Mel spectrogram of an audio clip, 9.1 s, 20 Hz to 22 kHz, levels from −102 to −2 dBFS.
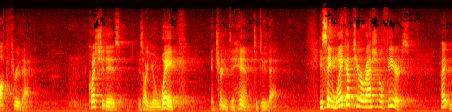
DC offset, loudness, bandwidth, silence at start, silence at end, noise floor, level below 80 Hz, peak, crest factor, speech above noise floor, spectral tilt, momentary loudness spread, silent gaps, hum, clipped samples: under 0.1%; -24 LUFS; 16 kHz; 0 s; 0 s; -52 dBFS; -56 dBFS; -2 dBFS; 24 dB; 28 dB; -3 dB/octave; 19 LU; none; none; under 0.1%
